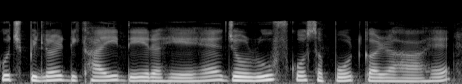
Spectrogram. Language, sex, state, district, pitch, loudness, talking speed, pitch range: Hindi, female, Assam, Kamrup Metropolitan, 180 Hz, -14 LUFS, 155 wpm, 165-195 Hz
